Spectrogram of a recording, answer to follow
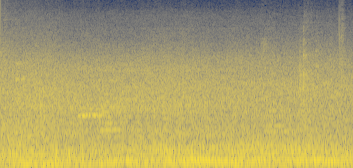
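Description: Steady, loud rumble of road traffic, with faint voices in the background about a second in.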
